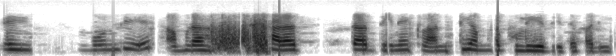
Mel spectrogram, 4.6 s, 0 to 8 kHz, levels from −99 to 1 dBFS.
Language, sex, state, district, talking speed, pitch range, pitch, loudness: Bengali, female, West Bengal, Kolkata, 145 wpm, 200-250 Hz, 230 Hz, -17 LUFS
